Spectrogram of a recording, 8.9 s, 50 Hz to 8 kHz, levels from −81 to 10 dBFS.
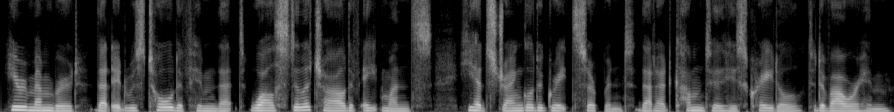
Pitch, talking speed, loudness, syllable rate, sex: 175 Hz, 210 wpm, -19 LUFS, 4.6 syllables/s, female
